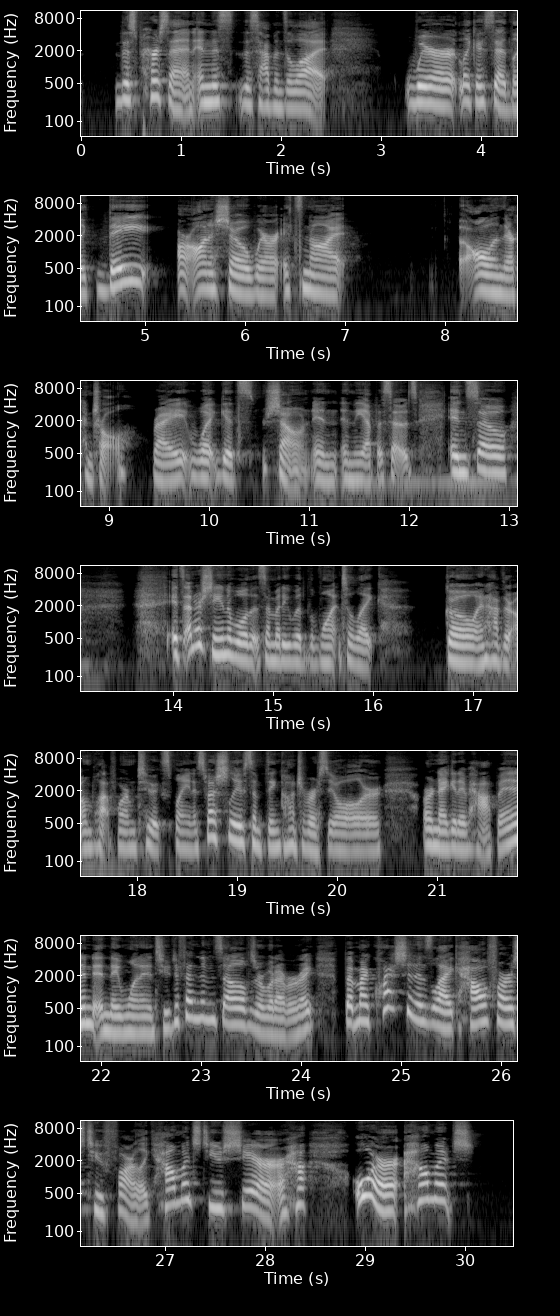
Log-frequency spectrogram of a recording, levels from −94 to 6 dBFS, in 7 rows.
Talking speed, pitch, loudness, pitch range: 175 wpm, 210 Hz, -24 LUFS, 180-255 Hz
